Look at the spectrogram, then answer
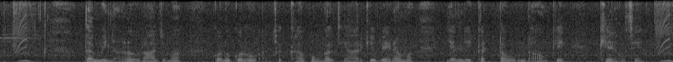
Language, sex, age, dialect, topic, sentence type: Chhattisgarhi, male, 18-24, Western/Budati/Khatahi, agriculture, statement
